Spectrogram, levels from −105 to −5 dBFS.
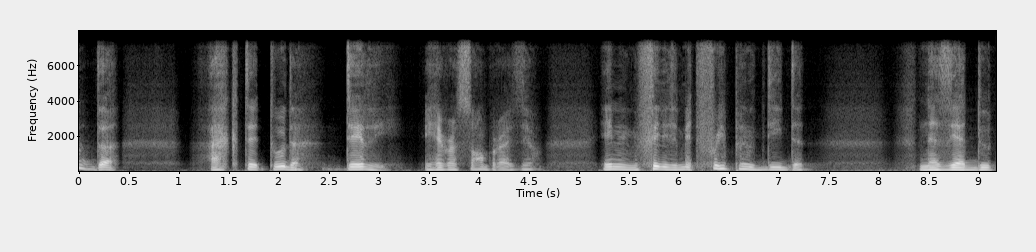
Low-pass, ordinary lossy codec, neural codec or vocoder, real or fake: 7.2 kHz; none; codec, 16 kHz in and 24 kHz out, 0.4 kbps, LongCat-Audio-Codec, two codebook decoder; fake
